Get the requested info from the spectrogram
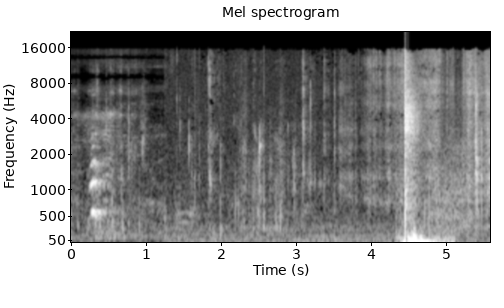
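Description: Children chewing and biting into fried snacks such as french fries and chicken nuggets: scattered small mouth and food clicks, with one loud thump about four and a half seconds in.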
